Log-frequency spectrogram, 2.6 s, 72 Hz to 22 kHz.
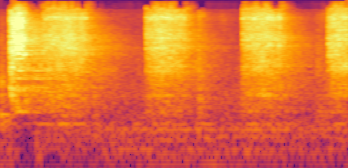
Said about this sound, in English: I was just straight up with a 1/2 inch ratchet.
